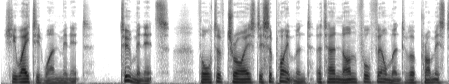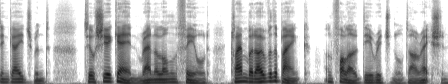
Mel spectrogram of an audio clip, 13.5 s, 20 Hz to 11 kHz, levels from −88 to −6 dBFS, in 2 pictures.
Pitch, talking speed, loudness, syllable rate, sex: 100 Hz, 145 wpm, -21 LUFS, 5.4 syllables/s, male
